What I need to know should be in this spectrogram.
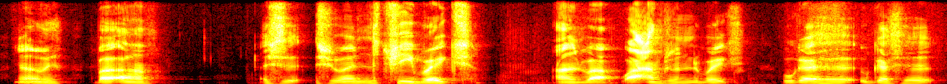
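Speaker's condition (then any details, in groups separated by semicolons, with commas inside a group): Medication-induced speech impediment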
